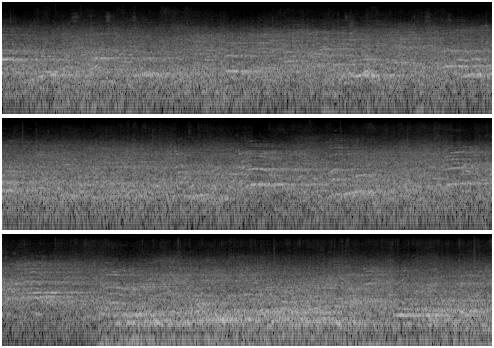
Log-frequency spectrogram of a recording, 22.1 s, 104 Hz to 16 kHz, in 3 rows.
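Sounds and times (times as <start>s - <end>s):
crowd shouting and cheering: 13.8s - 22.0s.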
